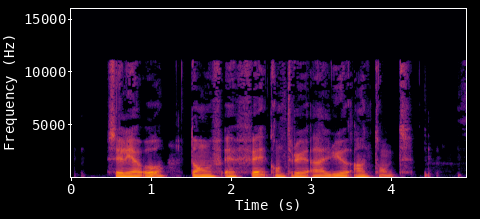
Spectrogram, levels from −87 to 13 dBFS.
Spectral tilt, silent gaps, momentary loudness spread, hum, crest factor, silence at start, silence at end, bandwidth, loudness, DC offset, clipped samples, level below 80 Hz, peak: -6.5 dB/octave; none; 14 LU; none; 18 dB; 0.45 s; 0.45 s; 11.5 kHz; -20 LUFS; under 0.1%; under 0.1%; -44 dBFS; -2 dBFS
